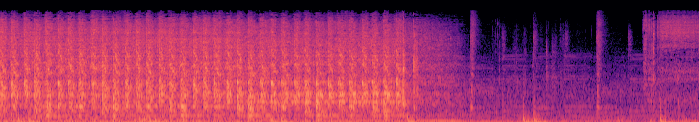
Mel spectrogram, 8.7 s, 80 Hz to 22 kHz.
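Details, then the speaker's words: Toyota 4Runner first start attempt after the build: slow, labored cranking at only 9 volts for about five seconds, never catching; no spark found, ignition coil dead. "All right, so it's turning over. It has 9 volts on crank, and it's not firing."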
